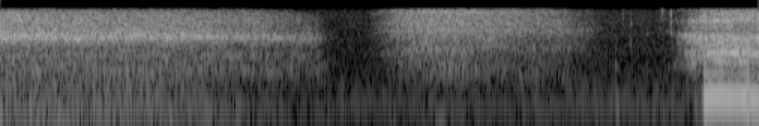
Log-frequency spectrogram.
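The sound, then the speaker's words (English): A slow, deep breath taken during a guided meditation: two long, airy, breathy swells separated by a short quiet gap, fairly loud and clear with no talking over them. “It's time. Nice deep breath.”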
